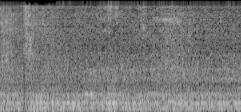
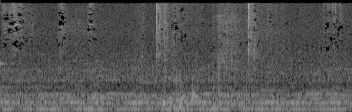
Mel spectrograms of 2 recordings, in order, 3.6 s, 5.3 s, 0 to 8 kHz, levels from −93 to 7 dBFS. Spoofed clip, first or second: first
